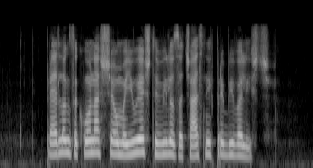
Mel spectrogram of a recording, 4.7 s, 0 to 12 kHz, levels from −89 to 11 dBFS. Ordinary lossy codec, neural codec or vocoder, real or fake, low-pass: none; none; real; 7.2 kHz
